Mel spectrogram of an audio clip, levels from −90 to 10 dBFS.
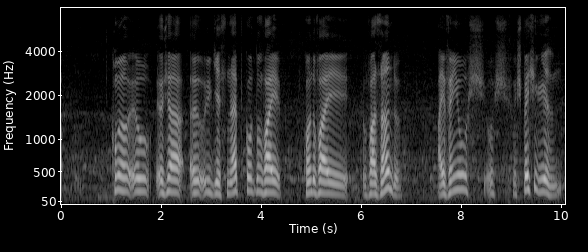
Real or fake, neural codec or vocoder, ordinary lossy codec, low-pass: real; none; none; 7.2 kHz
